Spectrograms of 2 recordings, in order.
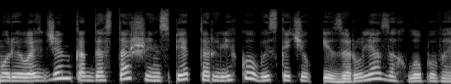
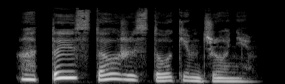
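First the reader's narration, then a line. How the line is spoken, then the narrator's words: Sighing. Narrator (Russian): вздохнула Джен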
